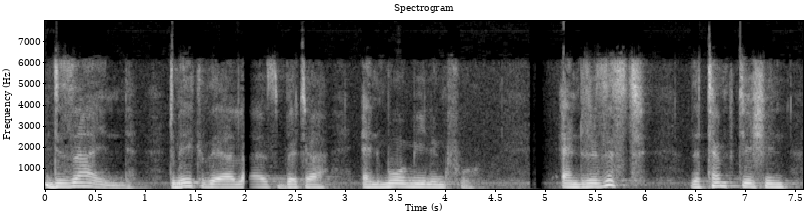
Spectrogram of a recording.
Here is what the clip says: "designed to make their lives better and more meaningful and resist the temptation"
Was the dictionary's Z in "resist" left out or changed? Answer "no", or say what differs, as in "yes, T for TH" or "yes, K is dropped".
no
